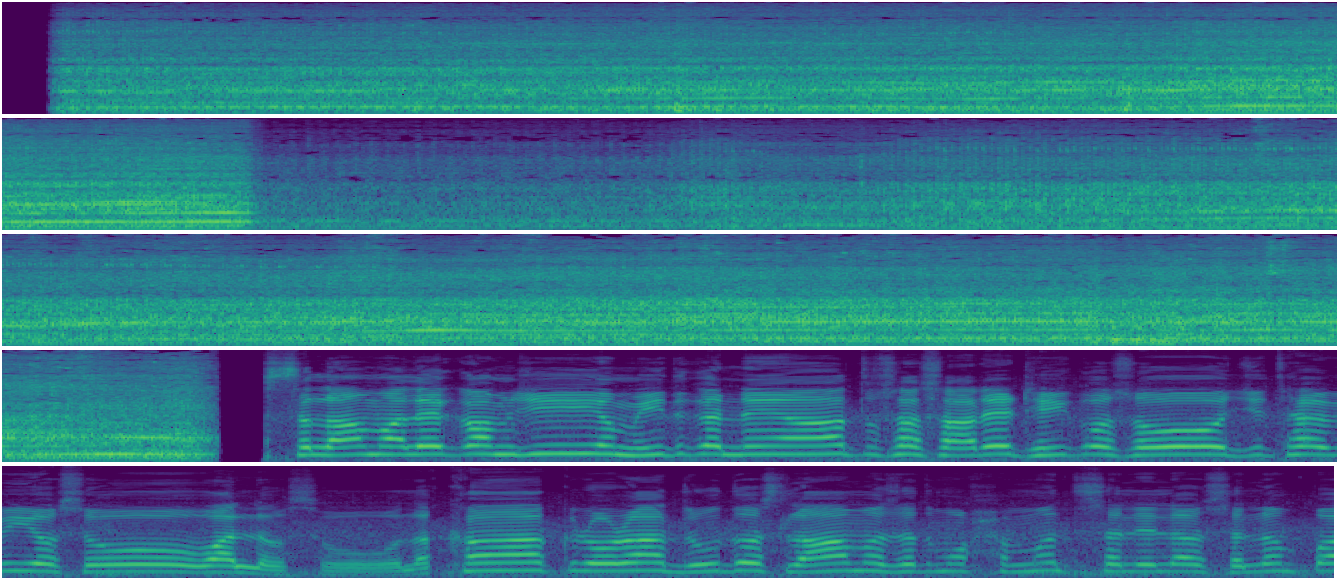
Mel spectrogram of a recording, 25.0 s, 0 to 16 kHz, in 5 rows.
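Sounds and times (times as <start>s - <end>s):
tractor diesel engine running hard: 0.2s - 15.8s.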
